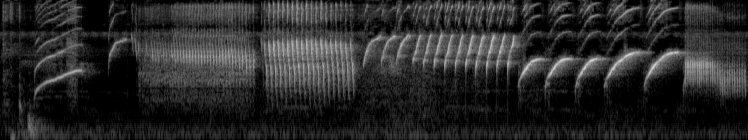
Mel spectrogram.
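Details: Domestic canary singing a tutor song meant to train young canaries to sing: sharp rising whistled upsweeps, then a long buzzy high roll, a dense rattling passage, and a closing run of arched notes about three per second.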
